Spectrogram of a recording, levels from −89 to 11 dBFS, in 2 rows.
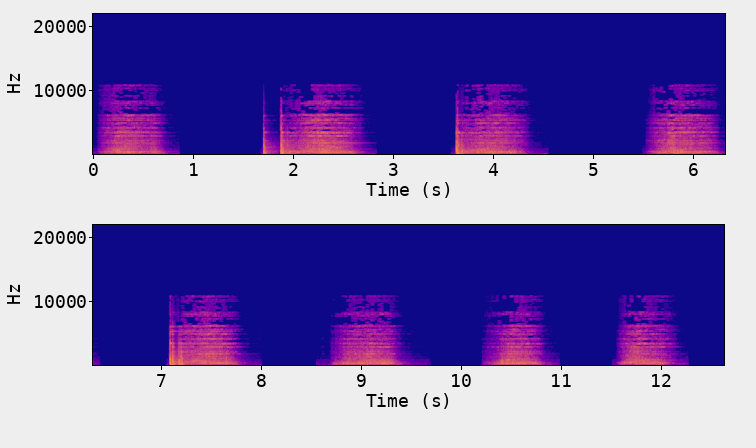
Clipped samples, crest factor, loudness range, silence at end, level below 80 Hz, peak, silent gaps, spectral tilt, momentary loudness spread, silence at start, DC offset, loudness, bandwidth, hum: under 0.1%; 26 dB; 4 LU; 0.5 s; -54 dBFS; -6 dBFS; 0.89-1.67 s, 2.86-3.57 s, 4.56-5.49 s, 6.41-7.05 s, 8.02-8.54 s, 9.70-10.20 s, 11.02-11.50 s; -4 dB/octave; 16 LU; 0.05 s; under 0.1%; -29 LUFS; 11.5 kHz; none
